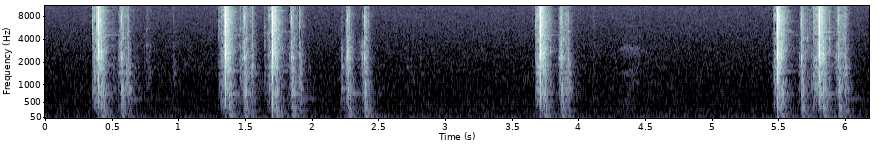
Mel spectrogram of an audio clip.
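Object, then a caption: Metal manual typewriter. Fingertips type on the round keys of a vintage metal manual typewriter with fanned typebars and a ribbon spool. Bright, sharp clacks come in short bursts separated by quiet pauses, each strike dying away almost instantly.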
